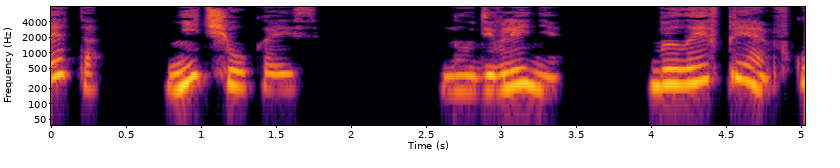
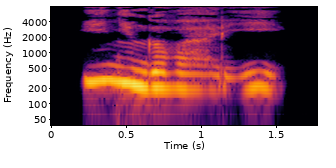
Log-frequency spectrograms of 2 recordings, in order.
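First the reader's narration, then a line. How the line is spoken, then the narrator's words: Heavy sigh. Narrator (Russian): Я тяжело вздохнула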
